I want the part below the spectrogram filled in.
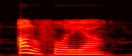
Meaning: aluminium foil
- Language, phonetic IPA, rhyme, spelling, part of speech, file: Hungarian, [ˈɒlufoːlijɒ], -jɒ, alufólia, noun, Hu-alufólia.ogg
